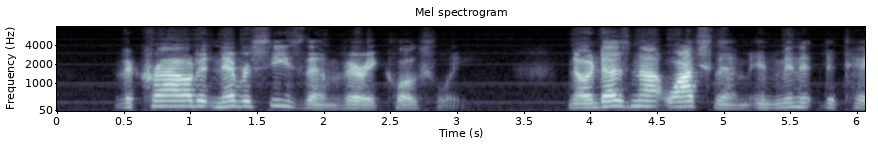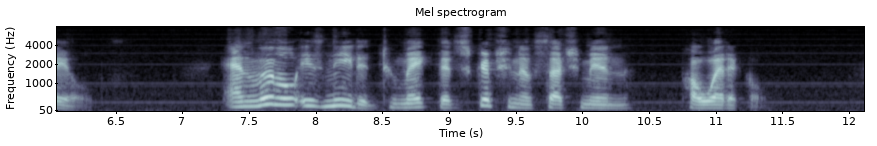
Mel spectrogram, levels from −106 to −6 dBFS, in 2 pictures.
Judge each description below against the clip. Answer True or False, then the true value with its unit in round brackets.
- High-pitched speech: False (160 Hz)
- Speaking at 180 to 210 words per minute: False (135 wpm)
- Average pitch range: False (6.6 semitones)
